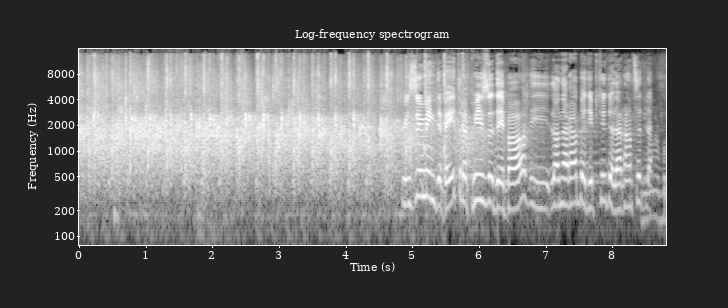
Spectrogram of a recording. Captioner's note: applause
